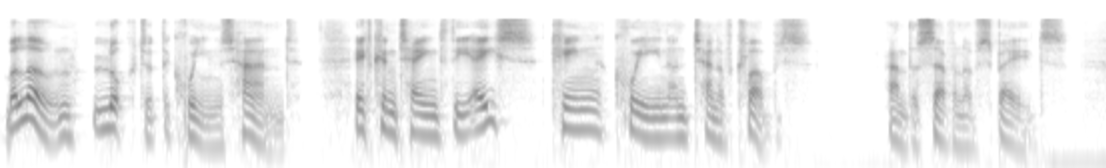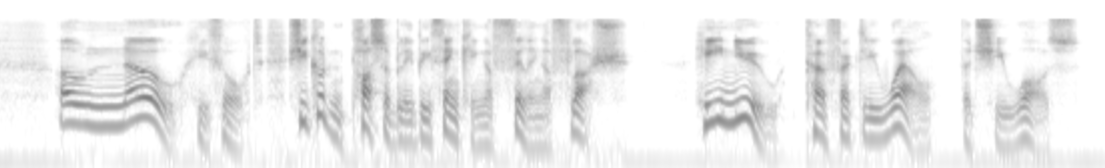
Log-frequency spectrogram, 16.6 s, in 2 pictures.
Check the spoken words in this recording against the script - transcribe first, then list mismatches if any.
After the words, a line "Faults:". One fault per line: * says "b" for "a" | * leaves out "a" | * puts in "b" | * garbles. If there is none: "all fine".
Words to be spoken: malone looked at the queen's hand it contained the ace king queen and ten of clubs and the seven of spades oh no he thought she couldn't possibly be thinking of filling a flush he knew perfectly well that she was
malone looked at the queen's hand it contained the ace king queen and ten of clubs and the seven of spades oh no he thought she couldn't possibly be thinking of filling a flush he knew perfectly well that she was
Faults:
all fine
